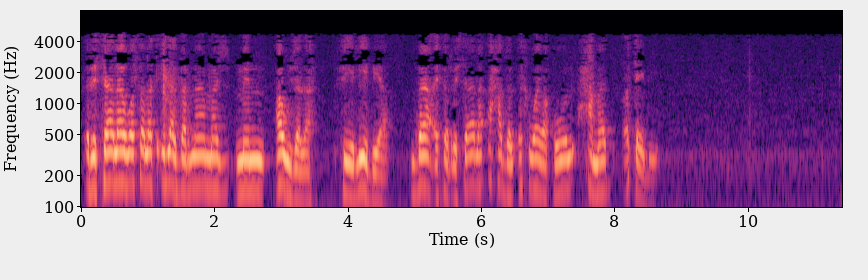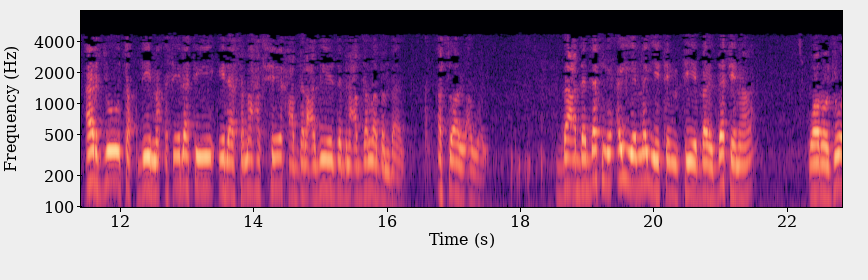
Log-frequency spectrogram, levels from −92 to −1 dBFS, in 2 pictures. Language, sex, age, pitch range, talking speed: Arabic, male, 50-69, 135-170 Hz, 95 wpm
